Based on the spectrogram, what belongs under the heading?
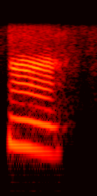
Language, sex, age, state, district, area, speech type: Manipuri, female, 45-60, Manipur, Imphal East, rural, conversation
